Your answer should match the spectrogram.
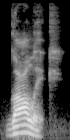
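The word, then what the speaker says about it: Gulak: were going over here Drew Golic rhymes with attack GOC uh he is right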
